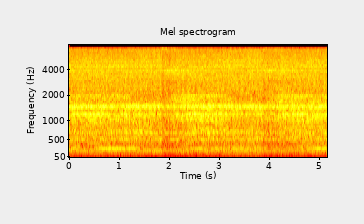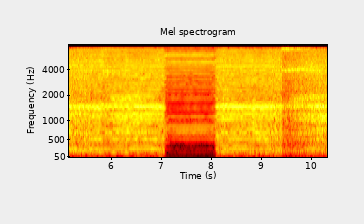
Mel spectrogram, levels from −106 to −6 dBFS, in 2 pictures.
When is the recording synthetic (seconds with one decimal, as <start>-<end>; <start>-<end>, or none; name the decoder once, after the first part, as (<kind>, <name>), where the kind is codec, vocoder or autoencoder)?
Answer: 5.6-9.2 (vocoder, HiFi-GAN)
